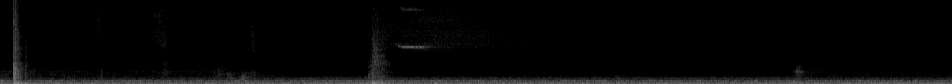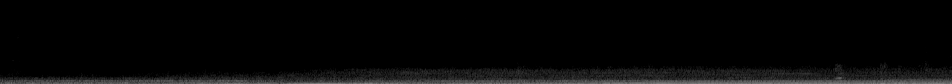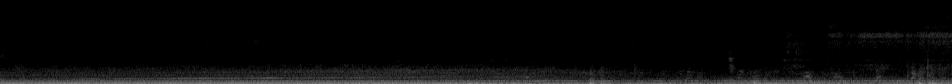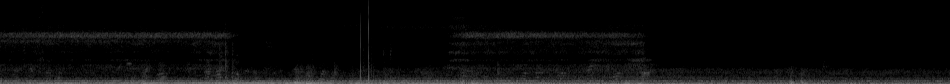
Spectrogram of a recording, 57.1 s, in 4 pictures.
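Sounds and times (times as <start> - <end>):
train hum and rumble: 0.0 - 57.0
faint rising whine: 23.4 - 38.6.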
